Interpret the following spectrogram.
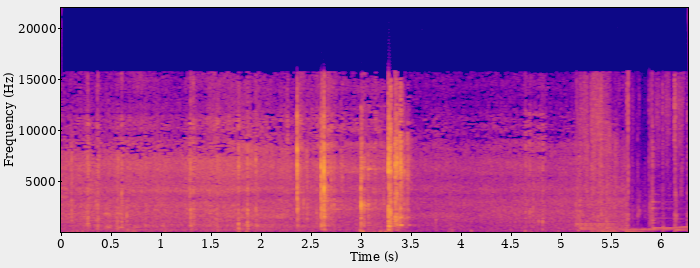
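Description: Skateboard wheels rolling on a concrete skatepark, with several sharp clacks of the board striking the concrete between about two and three and a half seconds in. Near the end, music with held tones and a rising glide comes in.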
